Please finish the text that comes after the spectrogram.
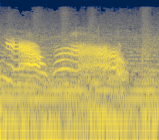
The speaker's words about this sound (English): But then, even as he says this, his dying breaths are cut off, cut off by Mist Cat, who suddenly and it's met by a cacophony of other cat sounds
